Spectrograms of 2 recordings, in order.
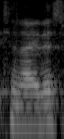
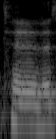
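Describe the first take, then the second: First: It is said the common American way. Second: It is said the common Canadian/British way. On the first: This is the usual form in the United States. "So in the U S, people might say tinnitus more so" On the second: This is the usual form in Canada and Britain. "in Canada and in, in Great Britain, places like that, uh, tinnitus seems to be more popular"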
